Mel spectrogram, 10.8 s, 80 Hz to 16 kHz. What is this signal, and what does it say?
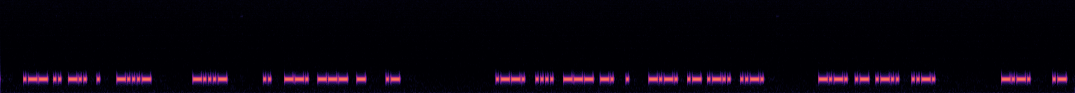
Morse code, heard as a keyed tone, about 53 wpm, spaced as for 44 wpm, 630 Hz. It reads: WIDE <BT> <BT> I GOT A PHONE CALF CALF CA
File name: archived / CRSnet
